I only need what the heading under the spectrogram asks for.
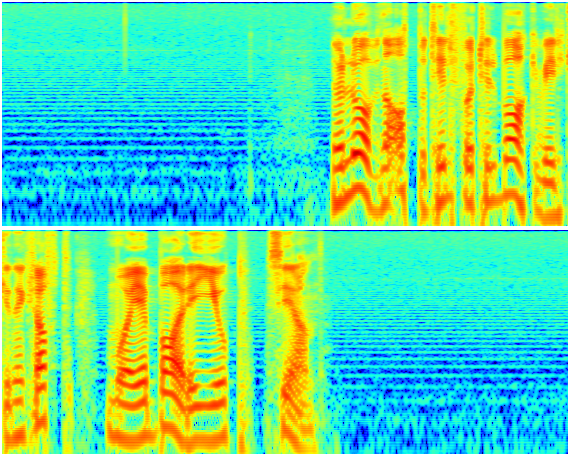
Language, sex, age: Norwegian, male, 36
